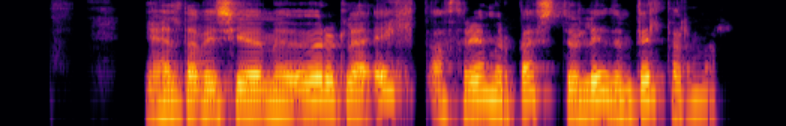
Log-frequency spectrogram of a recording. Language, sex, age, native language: Icelandic, male, 40-49, Icelandic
